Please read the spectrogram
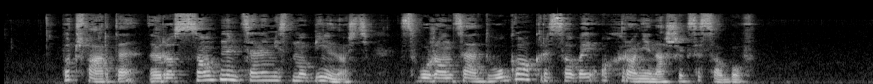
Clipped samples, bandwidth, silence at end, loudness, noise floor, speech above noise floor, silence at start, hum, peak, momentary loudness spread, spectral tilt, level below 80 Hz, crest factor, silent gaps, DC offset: under 0.1%; 12 kHz; 1.2 s; -17 LUFS; -53 dBFS; 35 dB; 0.45 s; none; 0 dBFS; 10 LU; -3 dB/octave; -52 dBFS; 20 dB; none; under 0.1%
